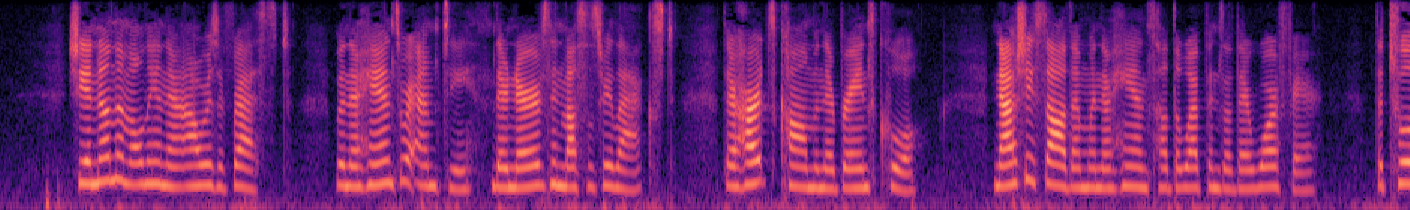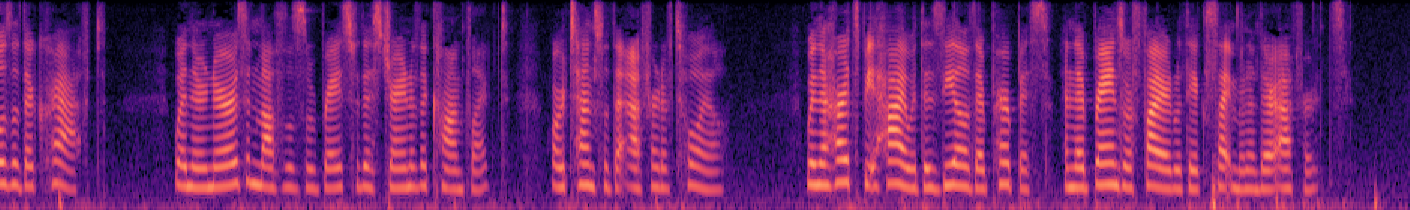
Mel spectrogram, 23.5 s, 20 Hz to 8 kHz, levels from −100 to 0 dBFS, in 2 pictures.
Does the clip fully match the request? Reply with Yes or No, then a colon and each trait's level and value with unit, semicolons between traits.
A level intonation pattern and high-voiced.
Yes: narrow, 2.2 semitones; very high, 250 Hz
